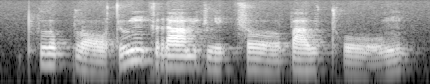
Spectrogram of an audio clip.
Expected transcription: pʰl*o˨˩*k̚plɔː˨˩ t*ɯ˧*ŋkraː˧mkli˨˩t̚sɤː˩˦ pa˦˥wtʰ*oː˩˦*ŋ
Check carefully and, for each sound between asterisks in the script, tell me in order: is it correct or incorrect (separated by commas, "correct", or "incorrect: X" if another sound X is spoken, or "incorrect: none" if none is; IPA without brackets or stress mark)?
incorrect: o˦˥, incorrect: ɯ˥˩, correct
